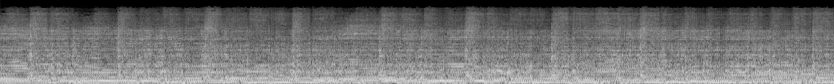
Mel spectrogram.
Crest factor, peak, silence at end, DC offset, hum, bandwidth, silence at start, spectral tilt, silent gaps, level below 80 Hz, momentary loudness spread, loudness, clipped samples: 10 dB; -2 dBFS; 0 s; under 0.1%; none; 16 kHz; 0 s; -5 dB/octave; none; -24 dBFS; 1 LU; -12 LUFS; under 0.1%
